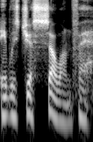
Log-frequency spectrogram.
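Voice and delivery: put-on somber voice. Telling a story, quoting a comedian's son speaking to his father: imitating a somber voice. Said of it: "in a very somber voice".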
